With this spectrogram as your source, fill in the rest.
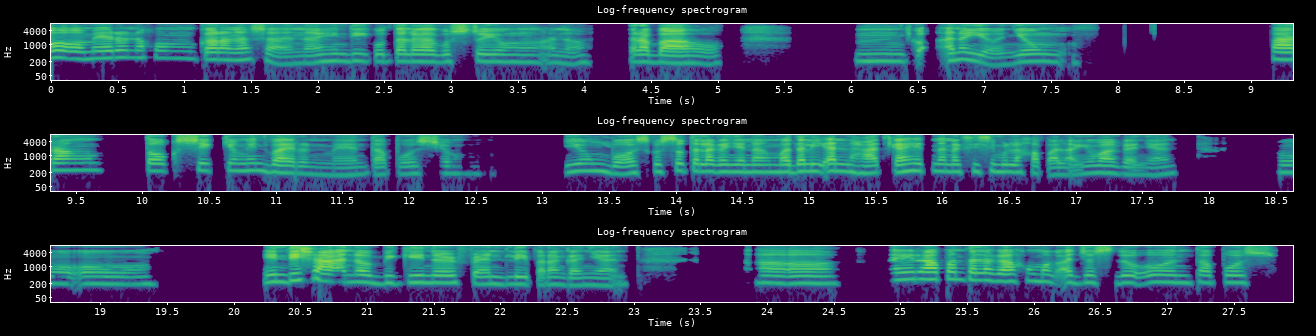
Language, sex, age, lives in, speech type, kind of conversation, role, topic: Filipino, female, 25-29, Philippines, conversation, unstructured, none, Anong trabaho ang nagpapasaya sa’yo?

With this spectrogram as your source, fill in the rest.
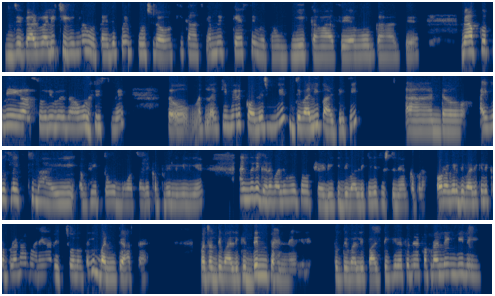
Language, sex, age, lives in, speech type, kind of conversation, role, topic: Hindi, female, 20-24, India, conversation, podcast, host, Comfort aur style ka balance banane ka tumhara tareeka kya hai?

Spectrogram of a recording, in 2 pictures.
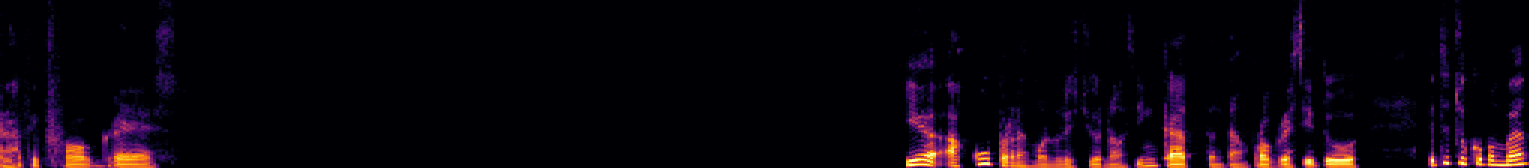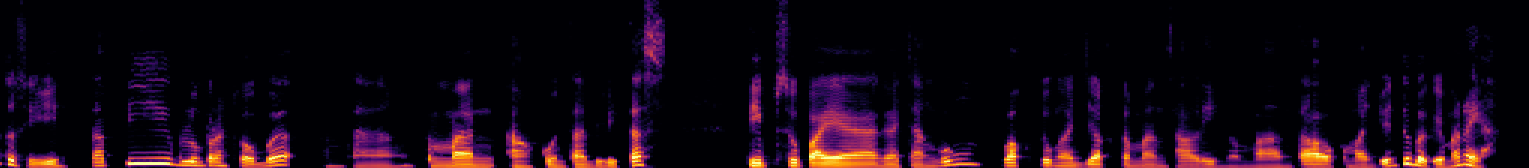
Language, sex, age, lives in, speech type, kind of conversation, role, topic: Indonesian, male, 25-29, Indonesia, read, expert-assistant, asker, Apa saja langkah kreatif yang bisa dilakukan untuk mengubah kebiasaan menunda pekerjaan menjadi lebih produktif?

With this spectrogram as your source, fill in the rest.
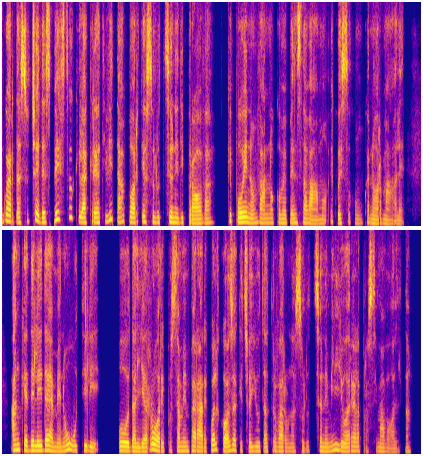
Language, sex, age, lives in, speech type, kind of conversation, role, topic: Italian, female, 45-49, United States, read, expert-assistant, expert, Come la creatività si manifesta nella soluzione dei problemi quotidiani?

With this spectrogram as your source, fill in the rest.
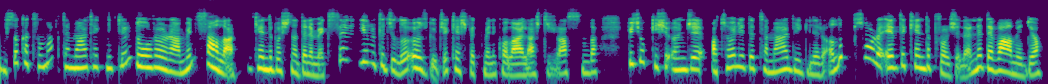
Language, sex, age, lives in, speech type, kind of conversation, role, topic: Turkish, female, 40-44, Greece, read, expert-assistant, expert, Halk sanatlarında kendimi geliştirmek için nereden başlamalıyım, hangi temel beceriler önemli?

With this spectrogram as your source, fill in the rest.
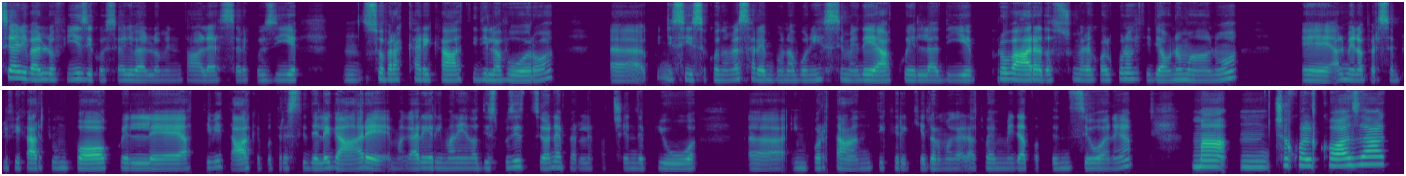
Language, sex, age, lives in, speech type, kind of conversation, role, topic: Italian, female, 20-24, Italy, conversation, advice, advisor, Come posso bilanciare l’impegno nella mia startup con la vita personale senza arrivare all’esaurimento?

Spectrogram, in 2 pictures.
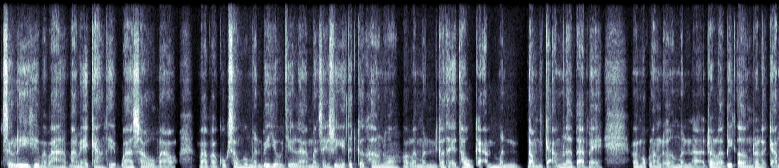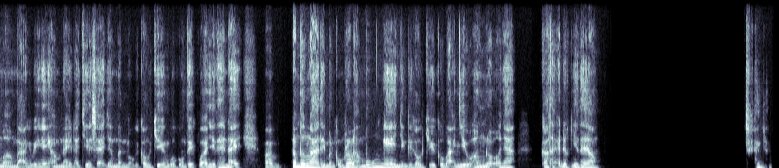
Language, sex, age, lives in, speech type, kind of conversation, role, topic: Vietnamese, male, 20-24, Vietnam, conversation, podcast, host, Bạn xử lý thế nào khi bố mẹ can thiệp quá sâu vào cuộc sống của bạn?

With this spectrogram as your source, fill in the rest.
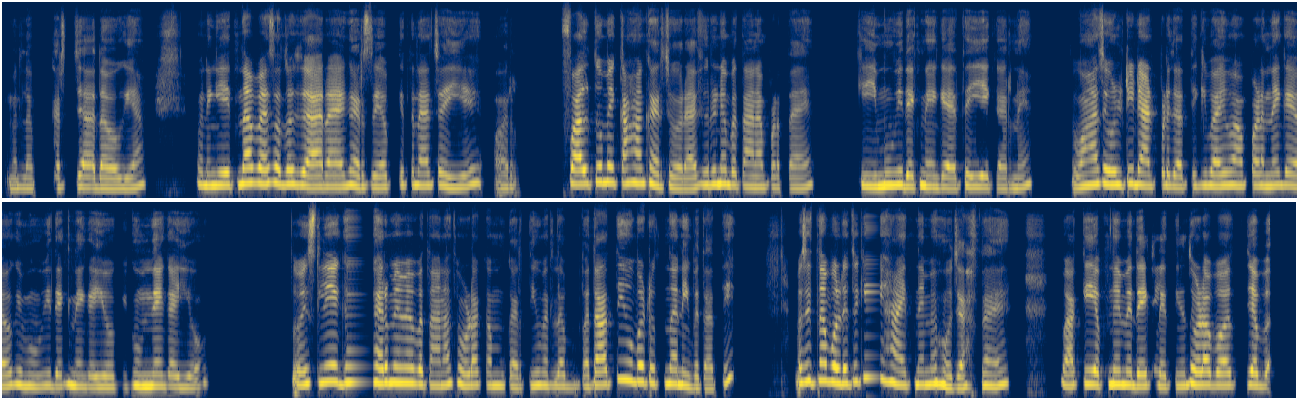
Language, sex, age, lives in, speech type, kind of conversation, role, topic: Hindi, female, 20-24, India, conversation, advice, user, क्या आप पैसों की समस्याओं को लेकर लगातार चिंता महसूस करते हैं?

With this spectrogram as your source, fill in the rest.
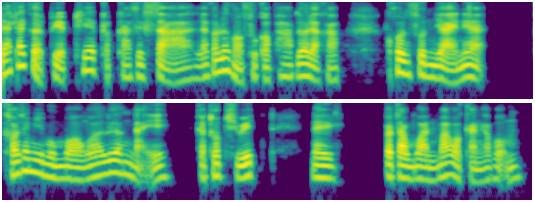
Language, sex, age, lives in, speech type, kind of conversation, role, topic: Thai, male, 45-49, Thailand, read, expert-assistant, asker, ในชีวิตประจำวัน ความเหลื่อมล้ำเรื่องใดที่ส่งผลกับเรามากที่สุด และควรจัดการเรื่องไหนก่อน?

